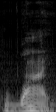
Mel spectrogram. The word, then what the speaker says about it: Y: E talvez você observou que a pronúncia do Y ela é bem diferente da pronúncia em português, mas é bem parecido com a interjeição ou indagações que os mineiros fazem. Why? É exatamente essa a pronúncia e é a mesma pronúncia do porquê.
